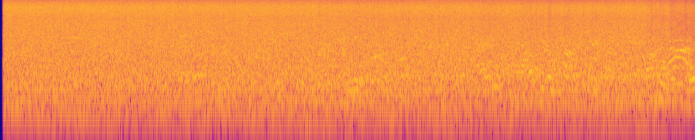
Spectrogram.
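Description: Steady rushing water of an exhibit waterfall pouring into the tank, with the voices of people nearby faintly mixed in from about halfway through.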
